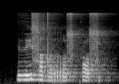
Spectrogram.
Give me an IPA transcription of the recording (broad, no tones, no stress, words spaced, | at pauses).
ðisidˤɛrusˤ kɵsˤ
